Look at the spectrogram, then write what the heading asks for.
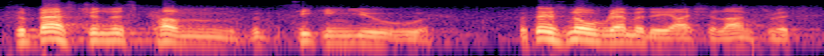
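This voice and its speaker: An actor playing a loyal, defiant seafarer in 1930s radio Shakespeare, with a husky voice and impassioned, declamatory delivery. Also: male voice, mid-range voice, animated, brisk, lightly acted. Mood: resigned urgency. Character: Antonio, loyal sea rescuer, bitterly betrayed and defiant. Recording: muffled old 1930s radio broadcast.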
